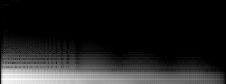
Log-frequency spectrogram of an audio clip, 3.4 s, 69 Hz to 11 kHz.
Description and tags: Sub Rush 1
design, boom, low, dark, rush, sub, tuned, sample, cinematic, bass, big, sound, wobble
